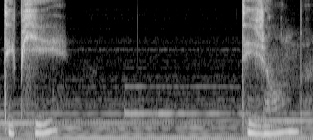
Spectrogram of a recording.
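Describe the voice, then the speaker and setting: A woman leading a guided meditation in a soft, half-whispered, soothing voice with long pauses. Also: fairly low pitch, fairly even intonation. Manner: slow, hushed, soothing delivery with long pauses. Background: new-age music.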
